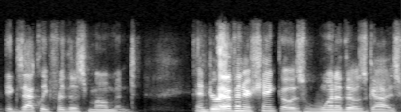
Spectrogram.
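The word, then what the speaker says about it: Derevyanchenko: Derevchenko.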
